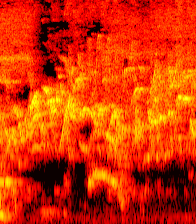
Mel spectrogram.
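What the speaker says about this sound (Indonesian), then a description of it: "dengarkan suara burung." A dense chorus of songbirds chirps and twitters continuously at a songbird singing contest in Meulaboh, Indonesia, many overlapping high calls filling the air.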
